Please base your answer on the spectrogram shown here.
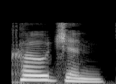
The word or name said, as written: cogently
